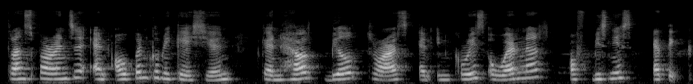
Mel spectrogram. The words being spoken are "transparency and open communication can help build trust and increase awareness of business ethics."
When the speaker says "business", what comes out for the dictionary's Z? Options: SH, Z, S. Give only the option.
S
